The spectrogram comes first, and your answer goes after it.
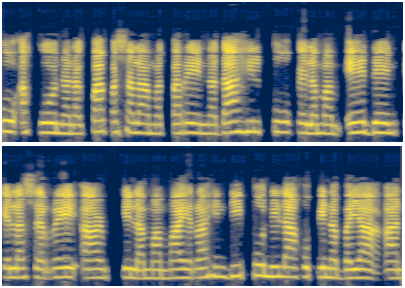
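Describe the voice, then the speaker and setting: Her pitch is high for a woman, and her pace is moderate. The woman's intonation stays fairly even. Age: 60s. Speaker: network marketing member. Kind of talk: testimony. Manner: halting.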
